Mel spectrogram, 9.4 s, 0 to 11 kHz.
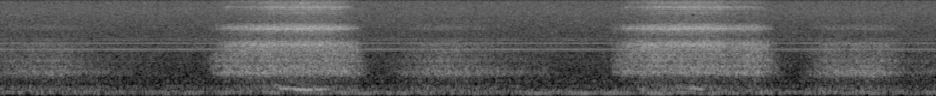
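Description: Slow, rough breathing with two loud snoring breaths, about 4 seconds apart, over steady background hum.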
